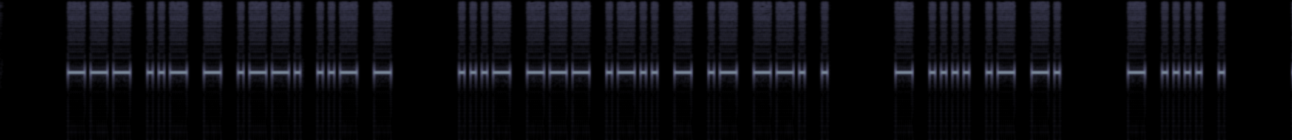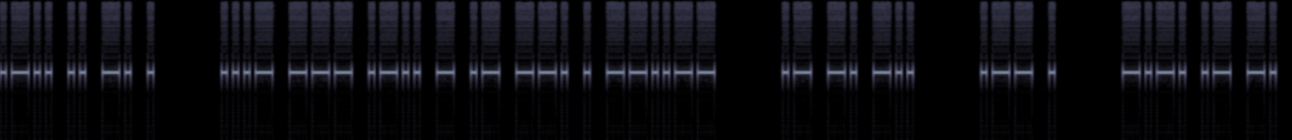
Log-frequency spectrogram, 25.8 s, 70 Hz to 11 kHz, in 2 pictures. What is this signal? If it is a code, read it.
Morse code, heard as a keyed tone, about 21 wpm, 800 Hz. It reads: OUTPUT VOLTAGE THAN THE LINE VOLTAGE, AND WE CAN
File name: Technical Subjects / Technical Subjects-mp3s / Sw Pwr Sup @20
